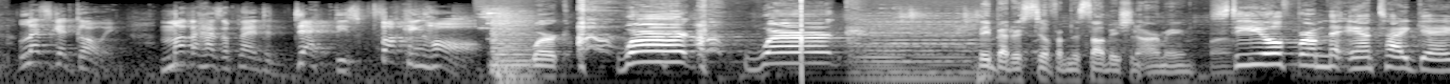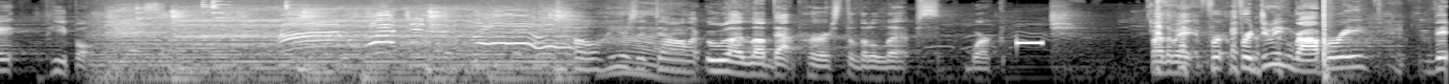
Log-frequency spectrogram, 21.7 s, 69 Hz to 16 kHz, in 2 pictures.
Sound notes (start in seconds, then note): 18.5 beep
